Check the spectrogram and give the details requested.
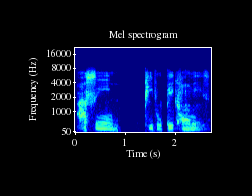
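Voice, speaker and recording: A man of about thirty giving casual, slangy street commentary in a halting, repetitive way, recorded outdoors. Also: sits low, fairly bright tone. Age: late 20s, about thirty. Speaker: vlog host. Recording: muffled, noisy outdoor recording with clicks.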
